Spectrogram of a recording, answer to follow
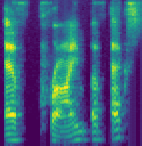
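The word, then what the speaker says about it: f′(x): down derivatives the most and it's um it's pronounced f prime of x so it's written f um this apostrophe symbol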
